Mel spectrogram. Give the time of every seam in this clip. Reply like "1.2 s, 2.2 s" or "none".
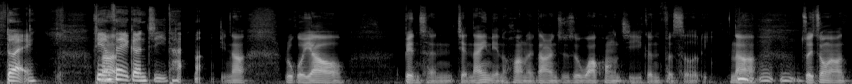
2.2 s, 5.4 s, 7.2 s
